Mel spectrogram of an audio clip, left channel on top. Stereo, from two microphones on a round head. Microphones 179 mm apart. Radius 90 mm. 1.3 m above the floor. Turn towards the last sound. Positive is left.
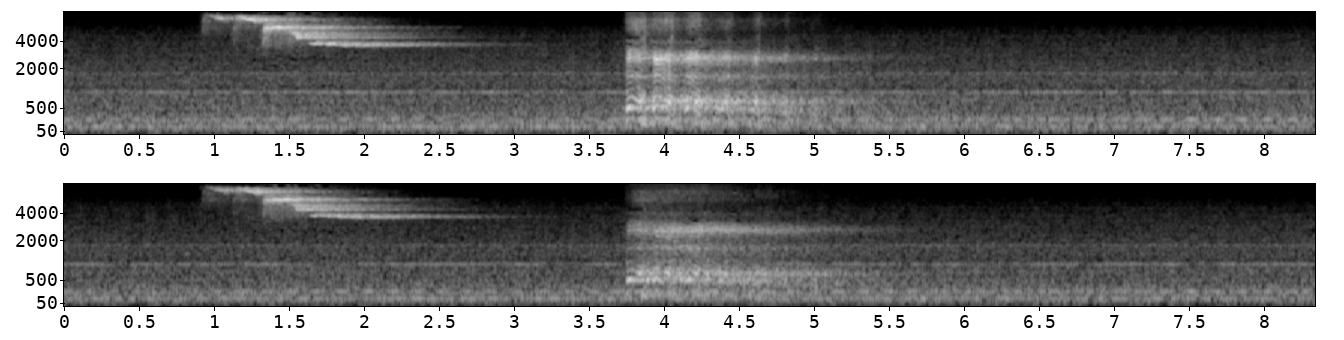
turn(degrees=65)  # may be behind; listen again after turning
